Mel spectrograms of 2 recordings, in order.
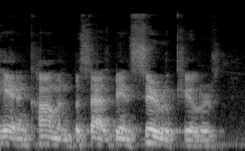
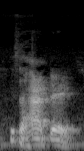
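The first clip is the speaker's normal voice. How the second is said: ordinary talk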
